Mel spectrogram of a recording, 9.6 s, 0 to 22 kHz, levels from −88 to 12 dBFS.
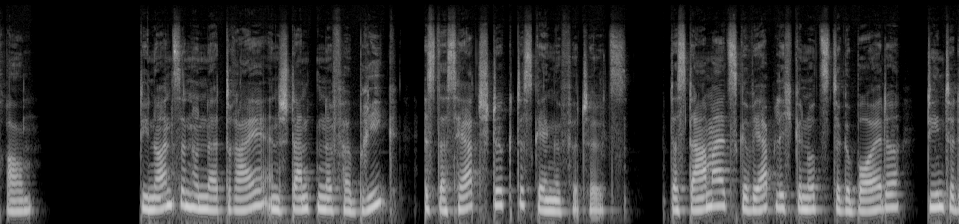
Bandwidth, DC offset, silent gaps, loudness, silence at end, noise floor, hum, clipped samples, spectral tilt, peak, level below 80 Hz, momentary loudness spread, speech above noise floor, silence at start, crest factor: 15 kHz; under 0.1%; 0.58-1.40 s, 6.56-6.62 s; -17 LUFS; 0 s; under -90 dBFS; none; under 0.1%; -5.5 dB/octave; -4 dBFS; -52 dBFS; 8 LU; over 74 dB; 0.05 s; 12 dB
